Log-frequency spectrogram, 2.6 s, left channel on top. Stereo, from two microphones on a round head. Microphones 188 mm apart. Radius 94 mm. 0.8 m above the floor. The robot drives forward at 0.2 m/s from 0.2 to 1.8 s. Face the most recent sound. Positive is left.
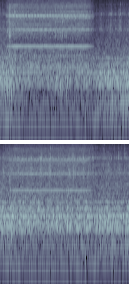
No sound to turn to.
